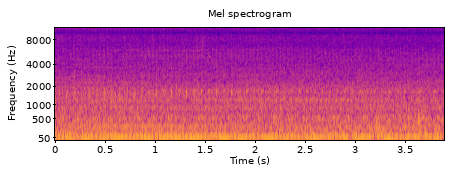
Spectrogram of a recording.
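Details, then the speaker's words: Ford Focus diesel bought at auction listed with an engine tapping noise: steady even idle with light direct-injection pump clatter, no separate tapping knock; engine sounds healthy, normal diesel idle. "No, that's direct injection noise. Absolutely perfect. You'll hear the direct injection pump there. Sound as a nut. Sounds like how it should do the diesel."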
